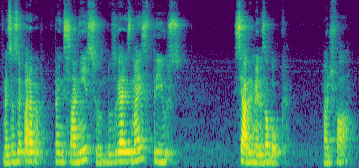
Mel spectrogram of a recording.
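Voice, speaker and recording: A woman's voice: mid-range voice, fairly even intonation, unhurried, creaky. A Brazilian woman with a São Paulo accent, teaching in a chatty, emphatic way full of small tag words. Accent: São Paulo Brazilian Portuguese. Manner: chatty and emphatic, frequent "né" and "tipo" tags. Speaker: Italian teacher. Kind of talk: casual teaching vlog. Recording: roomy echo.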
